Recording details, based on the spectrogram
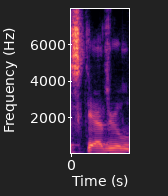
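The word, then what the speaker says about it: schedule: আমেরিকানরাশিডিউল বলে না। ওরা কি বলে? হল গিয়ে স্কেজুয়াল বলে। তখন এই জিনিসটাকে আমি কি করলাম? সিস্টেমকে জানাইলাম যে তুমি যে সিডিউল প্রোনাউন্স করছো এই জিনিসটা ভুল। এটাকে উচ্চারণ করবে স্কে্যাজুয়াল। ঠিক আছে?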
